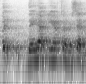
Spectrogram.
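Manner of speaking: usual speaking voice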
